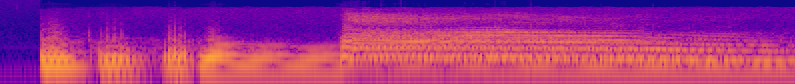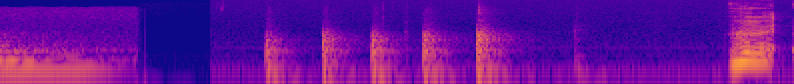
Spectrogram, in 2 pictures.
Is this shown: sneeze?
no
